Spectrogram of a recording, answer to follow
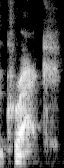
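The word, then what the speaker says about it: craic: Which crack is spelled CRAC, which is the Gaelic word for fun or enjoyment.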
